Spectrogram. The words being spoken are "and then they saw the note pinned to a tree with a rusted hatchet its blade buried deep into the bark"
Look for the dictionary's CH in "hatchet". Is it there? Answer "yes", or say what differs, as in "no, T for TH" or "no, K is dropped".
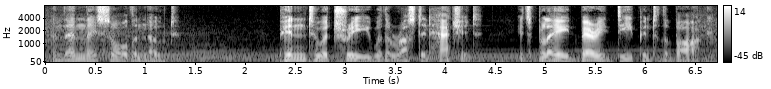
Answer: yes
